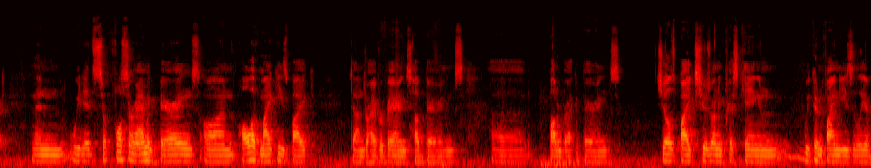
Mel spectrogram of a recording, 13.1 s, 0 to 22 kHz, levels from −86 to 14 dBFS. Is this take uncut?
no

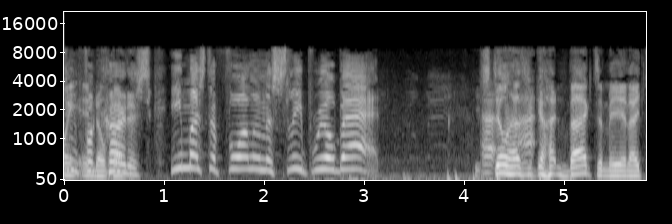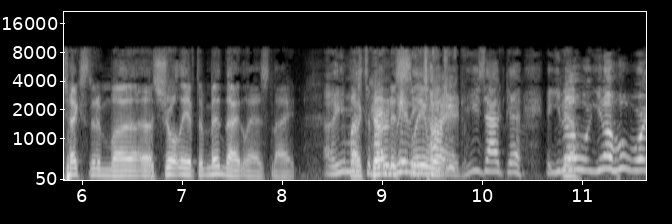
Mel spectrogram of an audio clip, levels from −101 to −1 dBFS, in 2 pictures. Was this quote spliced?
yes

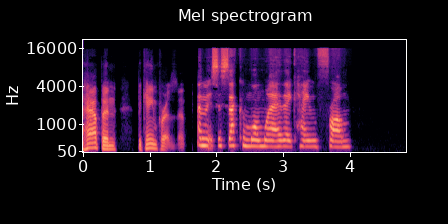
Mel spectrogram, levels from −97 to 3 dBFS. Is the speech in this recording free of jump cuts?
no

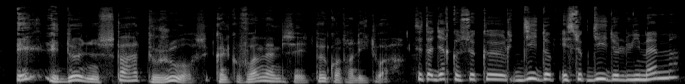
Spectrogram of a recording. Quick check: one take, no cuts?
no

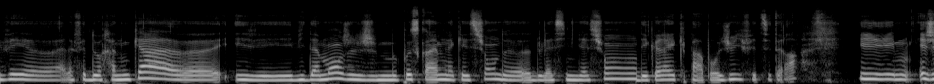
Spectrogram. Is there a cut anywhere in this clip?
yes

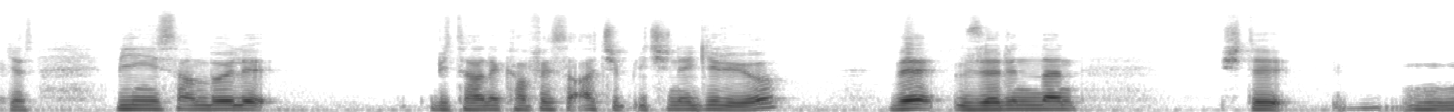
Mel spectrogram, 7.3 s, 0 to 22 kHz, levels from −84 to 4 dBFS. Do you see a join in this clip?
no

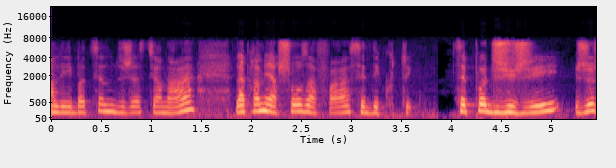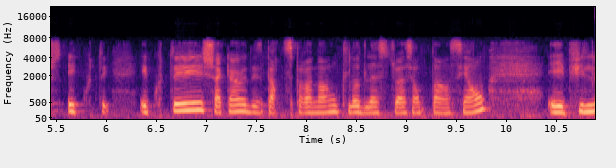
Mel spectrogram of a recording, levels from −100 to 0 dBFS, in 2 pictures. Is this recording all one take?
no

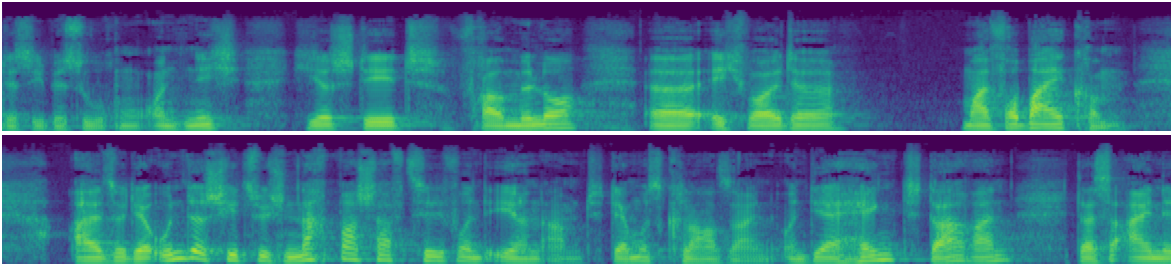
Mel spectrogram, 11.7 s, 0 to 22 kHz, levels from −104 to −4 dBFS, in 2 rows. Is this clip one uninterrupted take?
yes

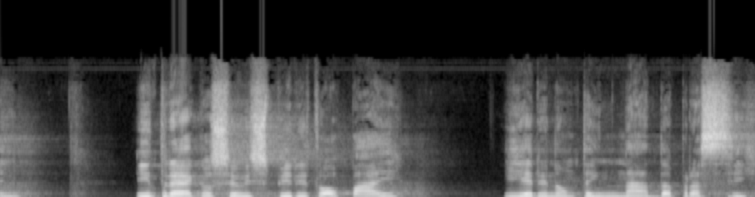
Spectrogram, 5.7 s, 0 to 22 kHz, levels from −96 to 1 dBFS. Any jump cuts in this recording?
no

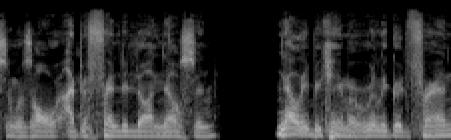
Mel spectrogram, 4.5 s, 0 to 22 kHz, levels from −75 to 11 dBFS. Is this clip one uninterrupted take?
yes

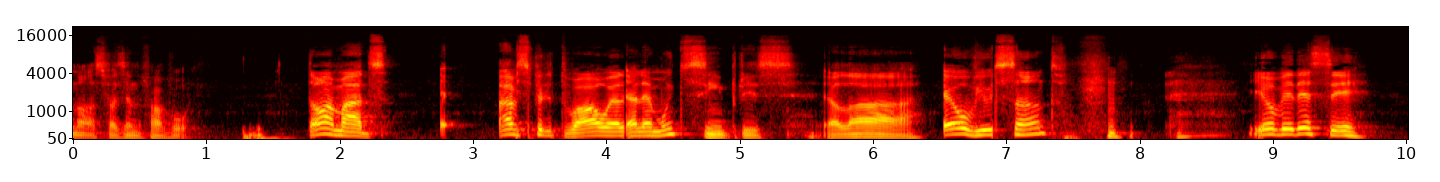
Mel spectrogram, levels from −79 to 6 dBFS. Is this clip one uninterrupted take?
no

